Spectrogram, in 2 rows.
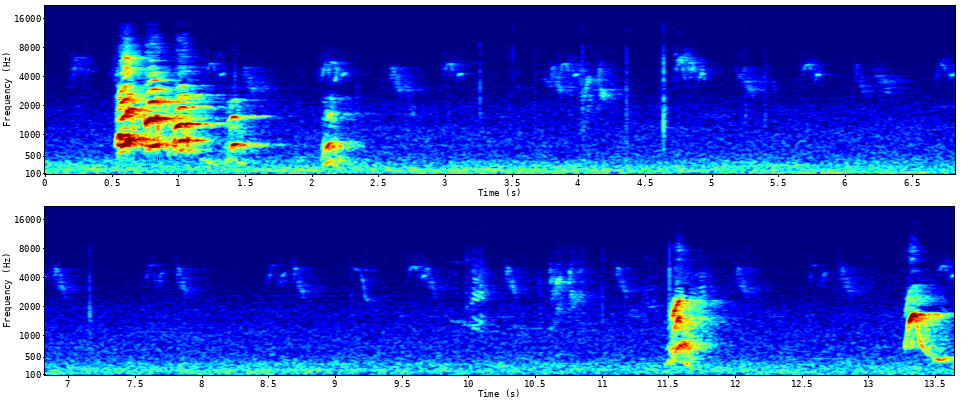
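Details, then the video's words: Documented on 18 April 2012 at 11:31 AM with an iPhone 4S, a neighbour's dog yaps in a short flurry of barks, then falls silent for long stretches before two isolated single barks near the end. "Dog Yapping"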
